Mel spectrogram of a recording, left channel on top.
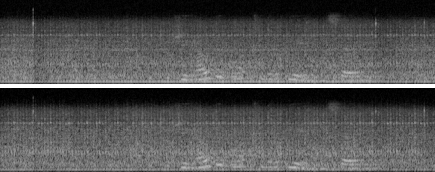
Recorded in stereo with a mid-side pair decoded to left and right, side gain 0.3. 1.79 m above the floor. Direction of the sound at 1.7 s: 5° left.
